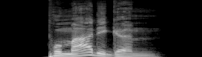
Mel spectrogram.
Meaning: strong dative masculine/neuter singular of pomadig
- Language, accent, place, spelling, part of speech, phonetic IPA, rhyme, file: German, Germany, Berlin, pomadigem, adjective, [poˈmaːdɪɡəm], -aːdɪɡəm, De-pomadigem.ogg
